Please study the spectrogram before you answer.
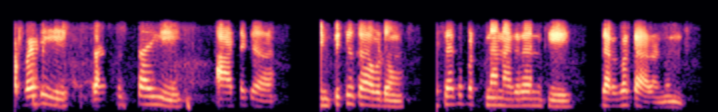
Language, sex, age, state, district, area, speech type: Telugu, female, 18-30, Andhra Pradesh, Konaseema, rural, conversation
